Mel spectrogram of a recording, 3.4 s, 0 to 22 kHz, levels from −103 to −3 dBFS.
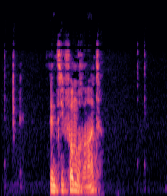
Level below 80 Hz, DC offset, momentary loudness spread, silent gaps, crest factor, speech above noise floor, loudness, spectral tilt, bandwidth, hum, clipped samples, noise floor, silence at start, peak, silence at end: -64 dBFS; under 0.1%; 16 LU; none; 22 dB; 57 dB; -24 LUFS; -5 dB/octave; 9.6 kHz; none; under 0.1%; -80 dBFS; 0.25 s; -6 dBFS; 1.35 s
